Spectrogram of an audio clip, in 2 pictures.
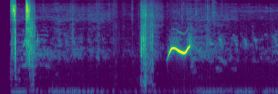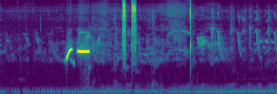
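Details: A blue Indian ringneck (rose-ringed parakeet) gives two separate clear whistled chirps, each wavering up and down, a few seconds apart, with sharp knocks and a low indoor hum underneath.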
